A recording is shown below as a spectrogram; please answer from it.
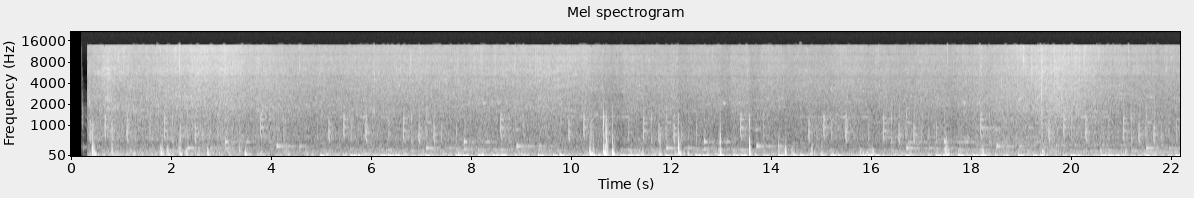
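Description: Hurricane-force rain and wind, heard as a steady rushing hiss with frequent gusty knocks. Music with a simple line of short, low repeated notes plays over it. It all gets louder about four seconds in.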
